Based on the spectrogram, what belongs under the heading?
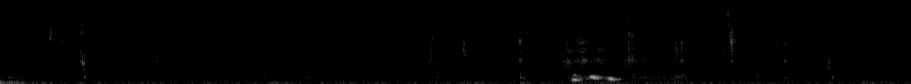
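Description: Close-up chewing and mouth sounds of someone eating curry and rice, with scattered small clicks of a plastic spoon in a plastic takeaway tray. A louder cluster of mouth sounds comes about six seconds in.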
